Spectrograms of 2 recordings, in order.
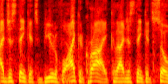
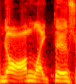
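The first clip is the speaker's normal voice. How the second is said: slow, deliberate, put-on burly big-man voice. Imitating someone on the fence about therapy: put-on burly guy accent. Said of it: "I don't know why I'm making that accent or whatnot or that tone".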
